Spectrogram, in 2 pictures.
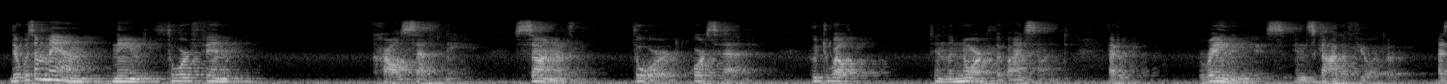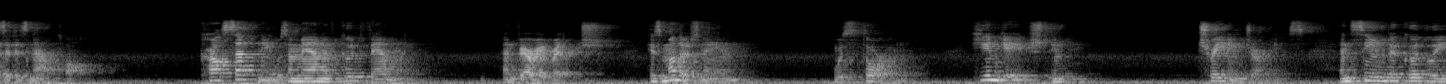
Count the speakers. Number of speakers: one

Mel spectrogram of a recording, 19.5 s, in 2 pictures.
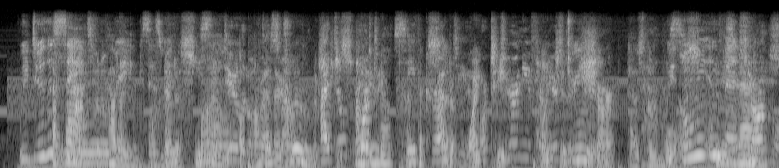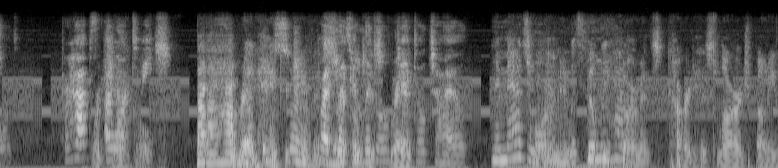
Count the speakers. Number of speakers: four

